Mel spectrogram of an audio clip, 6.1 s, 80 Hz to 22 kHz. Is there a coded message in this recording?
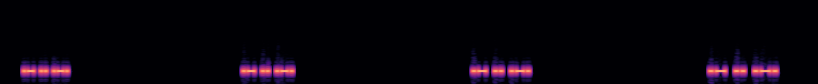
Yes: Morse code from 0.2 to 5.8 s, heard as a keyed tone, about 67 wpm, 700 Hz. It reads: AIR AIR AIR AIR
